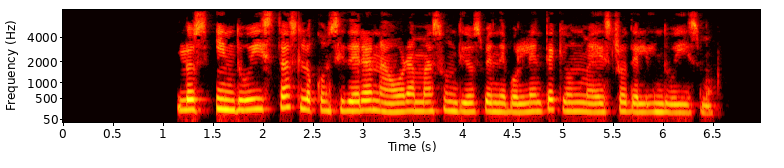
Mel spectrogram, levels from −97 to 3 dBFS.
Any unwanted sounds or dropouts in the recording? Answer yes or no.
no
